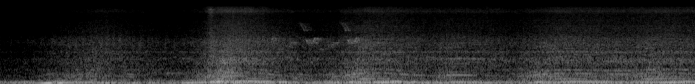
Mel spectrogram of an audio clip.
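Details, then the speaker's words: 2006 Honda Odyssey towed in, won't move; in reverse engine revs climb and sag while drivetrain barely grabs, no firm take-up; transmission slipping, suspected clogged cooling line filter, third gear drum common failure, rebuild planned. "barely grabs so she barely grabbed some of us"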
